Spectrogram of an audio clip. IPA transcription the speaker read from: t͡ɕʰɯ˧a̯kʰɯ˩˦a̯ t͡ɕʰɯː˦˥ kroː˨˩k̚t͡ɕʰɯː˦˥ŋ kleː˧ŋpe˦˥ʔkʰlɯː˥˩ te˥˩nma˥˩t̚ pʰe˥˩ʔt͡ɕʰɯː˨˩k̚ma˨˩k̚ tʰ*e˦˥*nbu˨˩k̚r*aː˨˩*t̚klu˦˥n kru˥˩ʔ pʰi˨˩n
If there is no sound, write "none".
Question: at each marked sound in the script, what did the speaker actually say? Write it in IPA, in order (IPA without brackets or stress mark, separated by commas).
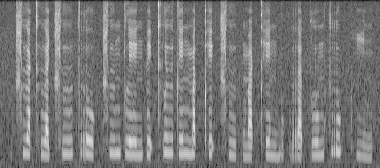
e˧, a˨˩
